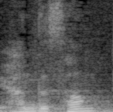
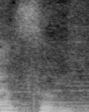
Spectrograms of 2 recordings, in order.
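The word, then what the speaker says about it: handsome: ده وقول فرينز معايا طب كلمه وسيم تقولها ازاي هاند سم ولا هانسم هانسم ايه القصه ان الدي حرف ساكن يمين وشمال ما ينفعش انطقه عايز اقول مثلا ورايا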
